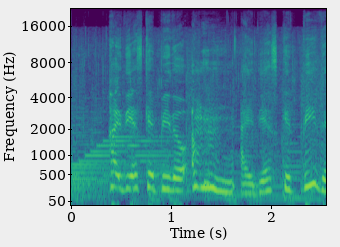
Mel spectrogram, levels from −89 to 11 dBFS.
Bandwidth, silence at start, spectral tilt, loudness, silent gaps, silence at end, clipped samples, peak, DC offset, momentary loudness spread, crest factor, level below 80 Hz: over 20 kHz; 0 s; -4 dB/octave; -13 LUFS; none; 0 s; under 0.1%; 0 dBFS; under 0.1%; 4 LU; 12 dB; -42 dBFS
